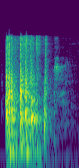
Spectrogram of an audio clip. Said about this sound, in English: We'll take a look. He's not in there. Watch it. Kick the door open.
